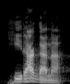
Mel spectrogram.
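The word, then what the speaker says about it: ひらがな: O primeiro deles é o hiragana. E ó, já toma cuidado para não falar hiragana, ok? Hiragana. Hiragana. Presta atenção na pronúncia.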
